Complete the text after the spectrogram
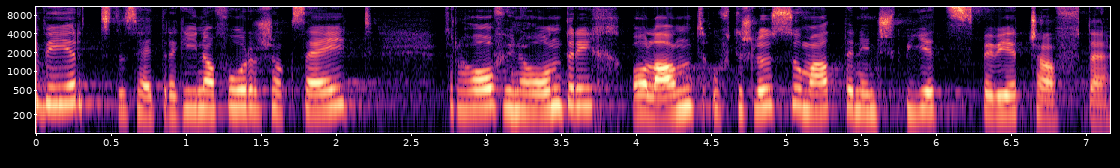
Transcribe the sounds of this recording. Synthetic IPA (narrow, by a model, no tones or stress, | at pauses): vɪɾtd̥ɑshɛtrɛɡiːnɑfoːɾəʃoksɛɪt | d̥əɾhoːfɪnhɔndɾɪχɔlɑndufd̥əʃlʏsl̩mɑtənɪnʃpiət͡sb̥evɪtʃɑftə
